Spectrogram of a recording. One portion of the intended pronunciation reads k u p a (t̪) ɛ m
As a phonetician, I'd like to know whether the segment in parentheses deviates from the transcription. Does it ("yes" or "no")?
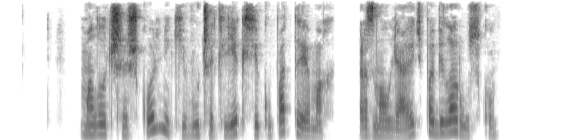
no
